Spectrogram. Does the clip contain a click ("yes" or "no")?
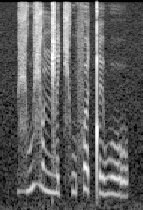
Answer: yes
